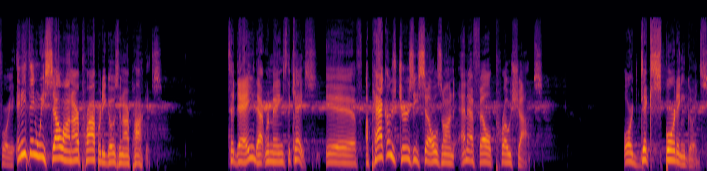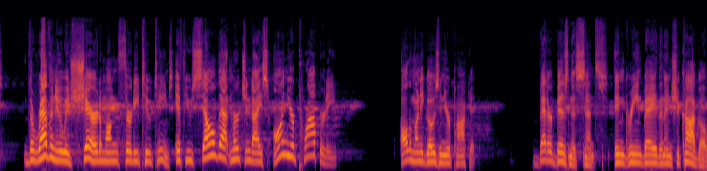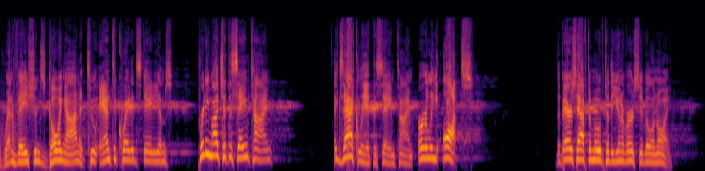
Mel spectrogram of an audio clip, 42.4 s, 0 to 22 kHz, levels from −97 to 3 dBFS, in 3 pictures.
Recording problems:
echo of what is said; noticeable; throughout; 150 ms later, 15 dB below the speech

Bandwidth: 14.5 kHz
